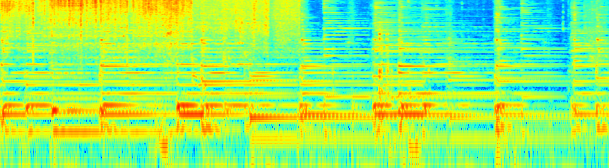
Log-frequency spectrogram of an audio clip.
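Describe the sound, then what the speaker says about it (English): Breakfast sausages sizzle and spit loudly in a hot pan, a dense continuous frying hiss close by with occasional scrapes and pops. "Iz has made us some sausages for breakfast"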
